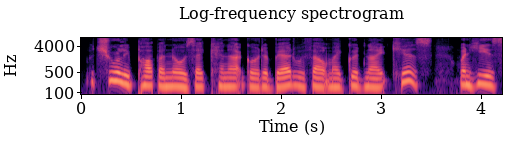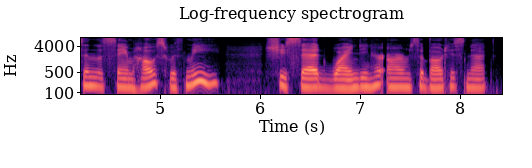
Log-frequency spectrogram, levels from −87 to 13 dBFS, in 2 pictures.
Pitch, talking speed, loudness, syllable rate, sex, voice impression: 165 Hz, 220 wpm, -19 LUFS, 5.2 syllables/s, female, very feminine, adult-like, slightly middle-aged, thin, tensed, slightly powerful, bright, slightly soft, clear, fluent, cool, intellectual, refreshing, sincere, slightly calm, slightly friendly, slightly reassuring, unique, slightly elegant, wild, lively, slightly kind, strict, intense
